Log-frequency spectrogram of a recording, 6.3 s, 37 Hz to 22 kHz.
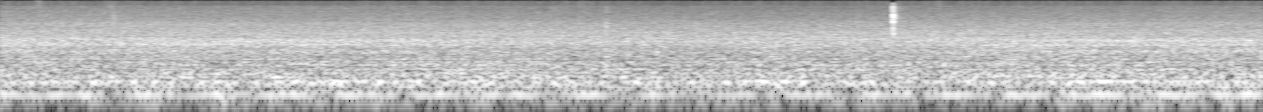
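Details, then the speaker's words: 2000s Tesco DF96 9-inch desk fan, bought used, on its highest speed with oscillation on: a steady whoosh with an occasional faint sharp click as the head swings back one way. The fan is still usable; clicking when oscillating. "I got the DF96 from eBay, it's had this thing of clicking when it oscillates back this way. There it was, I heard it there."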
